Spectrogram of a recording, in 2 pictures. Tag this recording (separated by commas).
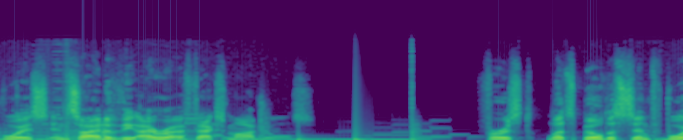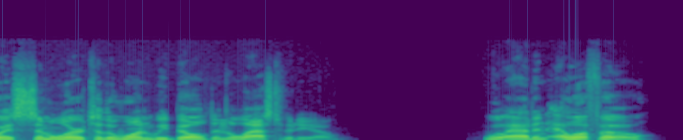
Speech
